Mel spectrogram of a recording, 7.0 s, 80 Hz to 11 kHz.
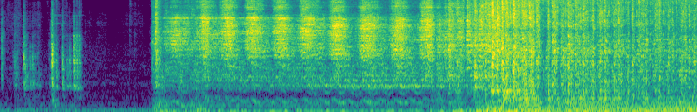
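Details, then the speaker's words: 1965 Ford Galaxie V8 after carb float and mixture adjustment: it cranks and catches, then settles into a fast idle with a light rapid ticking from the top end. Dry rockers are suspected but need investigation. "there's a bit of a clicking sound coming from the top of the engine we didn't know whether this was dry rockers so we would have to do some investigation"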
